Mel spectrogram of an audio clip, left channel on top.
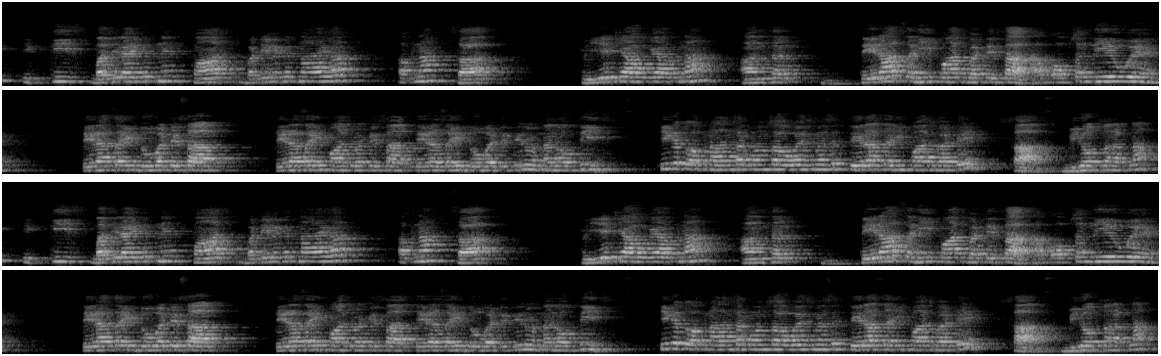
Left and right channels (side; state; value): both; normal; correlation 0.57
